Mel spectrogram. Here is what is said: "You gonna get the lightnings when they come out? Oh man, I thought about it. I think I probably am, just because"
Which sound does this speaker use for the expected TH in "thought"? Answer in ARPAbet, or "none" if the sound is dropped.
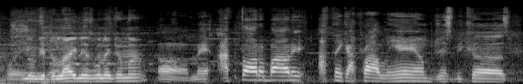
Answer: TH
